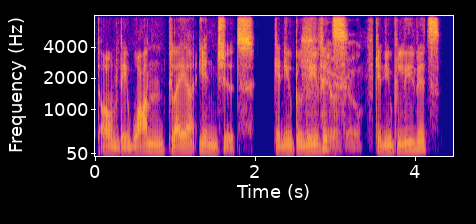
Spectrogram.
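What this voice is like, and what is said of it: Imitates another person's voice. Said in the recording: “I hope my impression has come across the airwaves as good as it does in person there ... I think your Van Gaal one's your best impression”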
